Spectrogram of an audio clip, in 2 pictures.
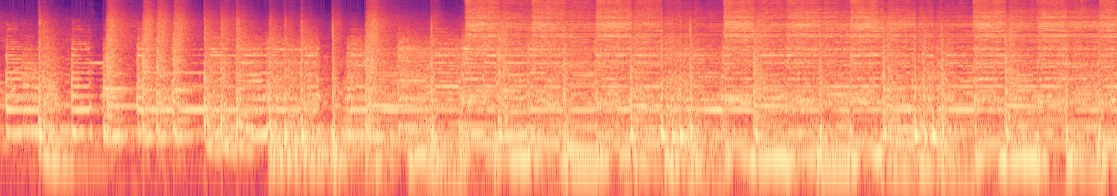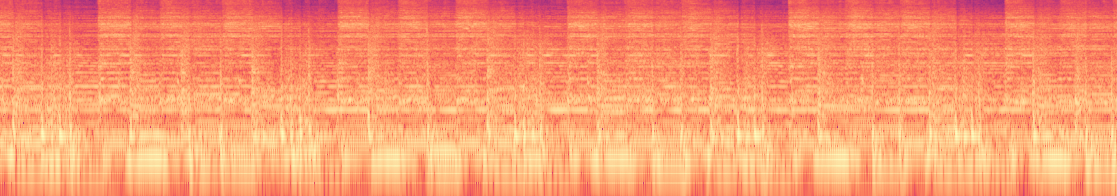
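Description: Live rock band playing: the drum kit starts with separate hits, low bass notes come in about three seconds in, and the full band with electric guitars, keyboard and cymbals runs on from about five seconds.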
